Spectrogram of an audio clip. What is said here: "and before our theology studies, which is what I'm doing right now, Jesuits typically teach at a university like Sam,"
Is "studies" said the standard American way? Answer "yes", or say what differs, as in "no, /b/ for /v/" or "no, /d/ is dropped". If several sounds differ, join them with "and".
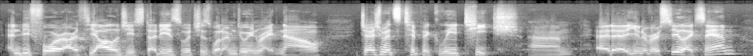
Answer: yes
